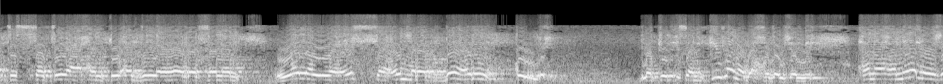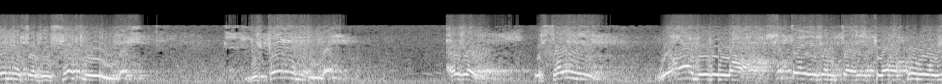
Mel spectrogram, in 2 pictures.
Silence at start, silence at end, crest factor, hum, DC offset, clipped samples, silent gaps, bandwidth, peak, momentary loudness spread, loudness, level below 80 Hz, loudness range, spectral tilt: 0 s; 0 s; 4 dB; none; 1%; 30%; none; 11 kHz; 0 dBFS; 10 LU; -2 LUFS; -28 dBFS; 3 LU; -2.5 dB/octave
